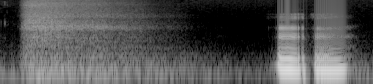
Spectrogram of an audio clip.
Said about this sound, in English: Are you breathing into through your nose onto the mic?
